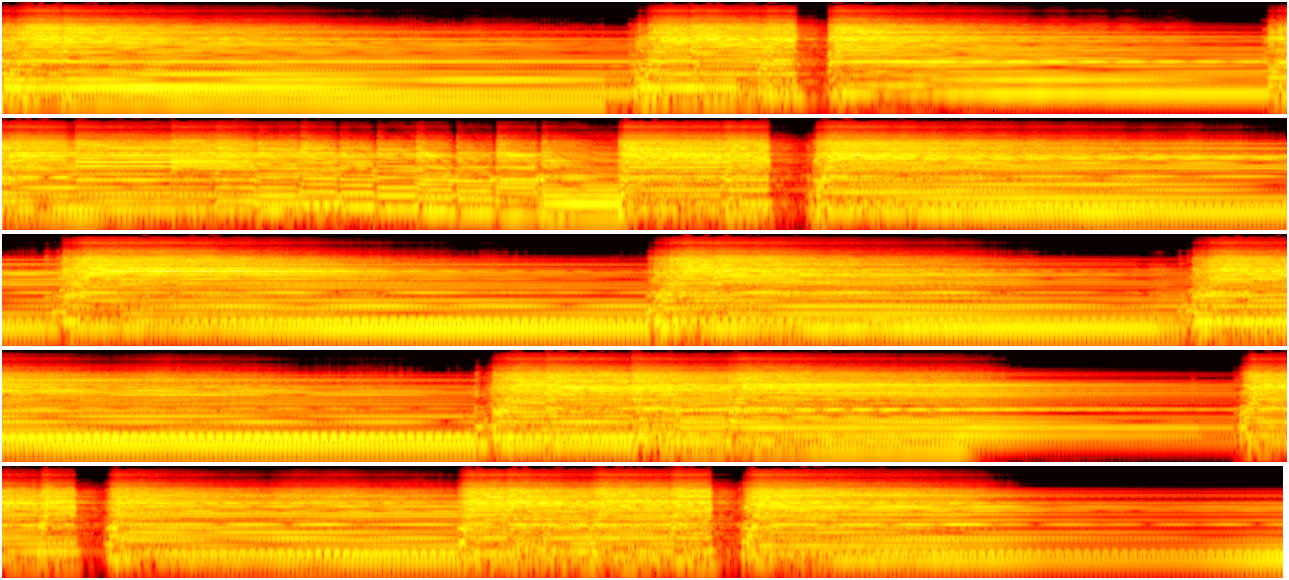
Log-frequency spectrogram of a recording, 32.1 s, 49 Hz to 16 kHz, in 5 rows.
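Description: Electric guitar through a Hiwatt DR103 100-watt valve head with its channels blended internally, playing crunchy overdriven chords that are struck and left to ring, re-struck every few seconds, with a descending run of notes about eight seconds in. The treble is being turned up, which can get a bit shrill at high settings.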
